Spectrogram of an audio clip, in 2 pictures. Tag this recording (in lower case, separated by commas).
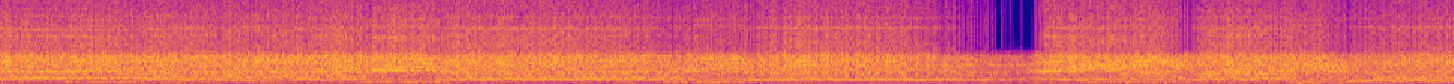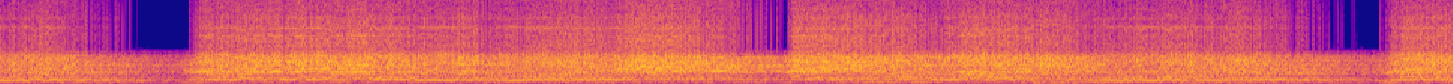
choir, singing, singing choir, inside a large room or hall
